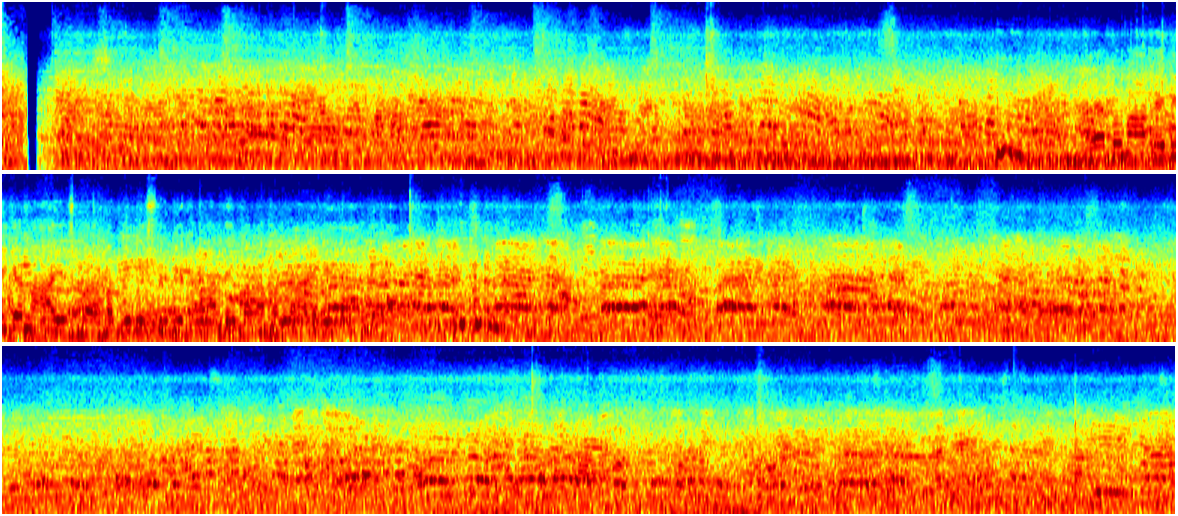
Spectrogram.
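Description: A large crowd of men and women chatters and shouts loudly outdoors.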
